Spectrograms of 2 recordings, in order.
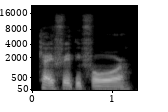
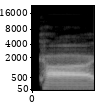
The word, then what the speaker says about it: Quai: of people think it's Kai or Quai but actually uh it's a French word and it is actually pronounced K uh the pronunciation of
